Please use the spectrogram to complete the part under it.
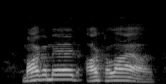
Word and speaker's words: Magomed Ankalaev: Magomed, how do you pronounce it? – Magomed Ankalaev. – Ankalaev, dude, you're just showing the fuck off.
